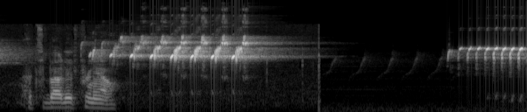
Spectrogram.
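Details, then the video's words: Singing European goldfinch: short low twitters lead into a steady run of repeated bright liquid notes that fades away, and after a silence a new fast chiming trill begins. "تغريد_الحسون نادر"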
